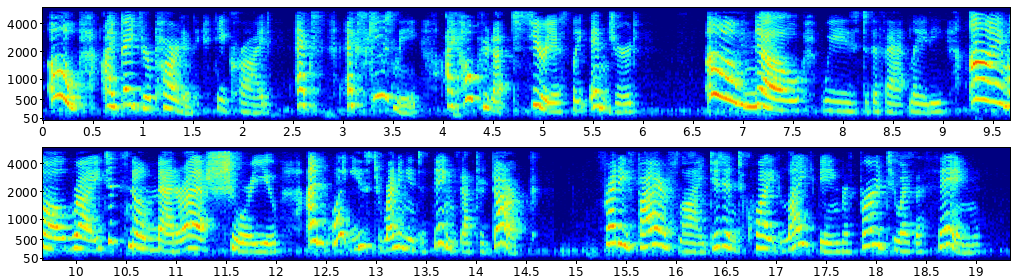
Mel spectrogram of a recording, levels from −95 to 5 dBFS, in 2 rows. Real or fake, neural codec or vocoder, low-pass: real; none; 5.4 kHz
